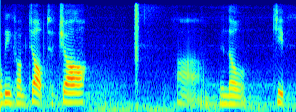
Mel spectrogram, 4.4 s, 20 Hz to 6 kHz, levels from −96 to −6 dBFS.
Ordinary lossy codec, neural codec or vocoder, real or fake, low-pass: none; codec, 16 kHz, 0.8 kbps, ZipCodec; fake; 5.4 kHz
